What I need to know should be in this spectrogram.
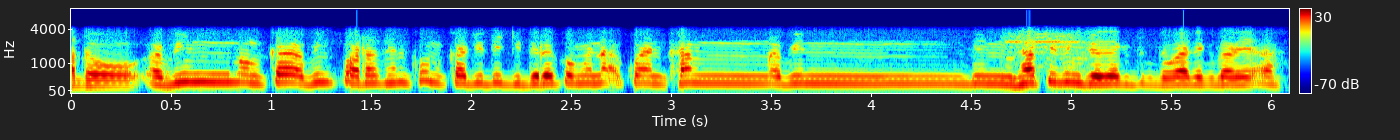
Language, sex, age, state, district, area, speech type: Santali, male, 45-60, Odisha, Mayurbhanj, rural, conversation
